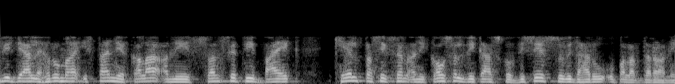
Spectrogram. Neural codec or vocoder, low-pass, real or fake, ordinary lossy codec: none; 3.6 kHz; real; Opus, 16 kbps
